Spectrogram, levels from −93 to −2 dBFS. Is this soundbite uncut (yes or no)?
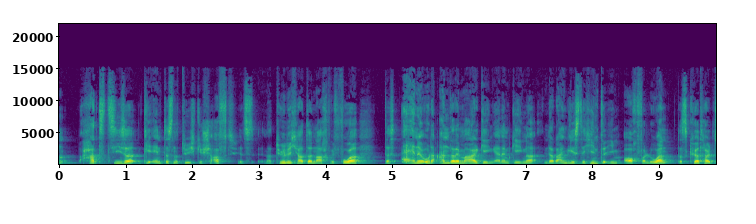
yes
